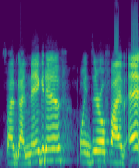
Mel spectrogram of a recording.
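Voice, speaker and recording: Audible room echo surrounds a woman with a fairly high pitch, a bright, sharp tone and fairly even intonation. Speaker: math teacher. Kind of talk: classroom lecture.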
